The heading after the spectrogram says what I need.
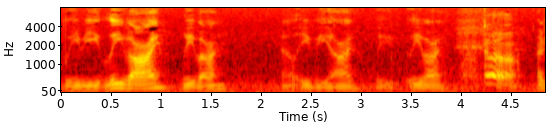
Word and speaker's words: Levi: Levi.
